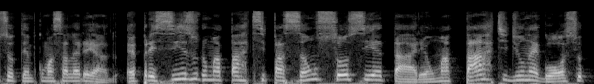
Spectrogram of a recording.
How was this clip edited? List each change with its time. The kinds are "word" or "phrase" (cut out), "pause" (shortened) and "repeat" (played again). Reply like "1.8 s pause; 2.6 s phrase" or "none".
2.0 s word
